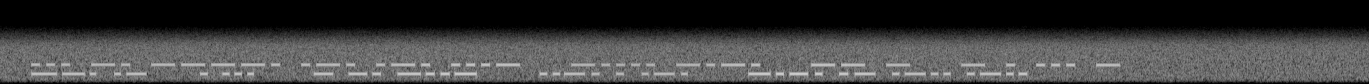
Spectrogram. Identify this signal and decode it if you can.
Morse code, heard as two keyed tones, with radio static. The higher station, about 16 wpm, 920 Hz: SN9RRV 6C MT TEST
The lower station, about 19 wpm, 490 Hz: GA ES TNX FER CALL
